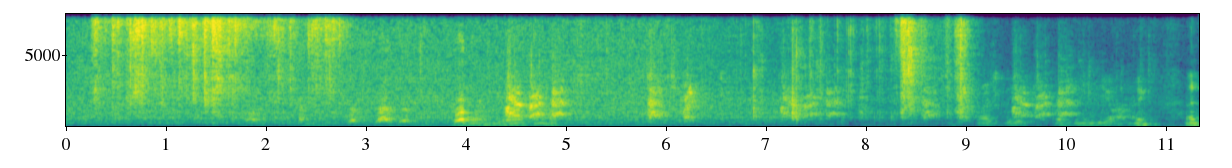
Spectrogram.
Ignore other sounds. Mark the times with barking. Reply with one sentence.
The barking can be heard from 1.7 to 10.2 s.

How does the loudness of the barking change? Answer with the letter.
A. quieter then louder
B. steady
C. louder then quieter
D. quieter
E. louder
C.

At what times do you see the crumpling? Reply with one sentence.
You can hear the crumpling from 0.2 to 2.9 s and from 6.7 to 9.1 s.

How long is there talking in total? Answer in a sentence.
You can hear the talking for 4 seconds altogether.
